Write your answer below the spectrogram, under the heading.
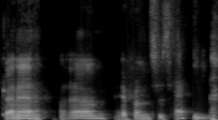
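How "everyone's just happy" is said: laughing. Real, not acted. Laughs at own joke.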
